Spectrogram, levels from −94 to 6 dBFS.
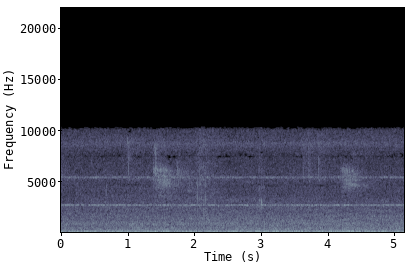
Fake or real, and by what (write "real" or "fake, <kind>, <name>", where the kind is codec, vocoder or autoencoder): fake, vocoder, BigVGAN v2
